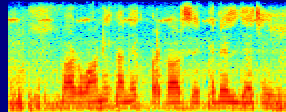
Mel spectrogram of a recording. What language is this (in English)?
Maithili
